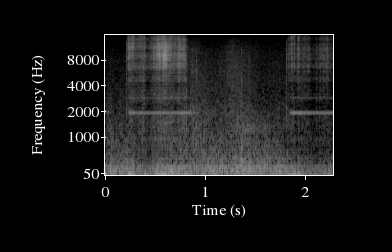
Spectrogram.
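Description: Electrocautery unit buzzing faintly in two short bursts under a second each, a thin steady high tone with hiss, as the tip touches the wound to stop bleeding.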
